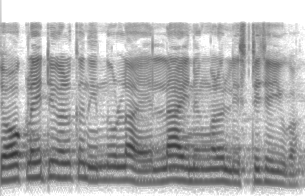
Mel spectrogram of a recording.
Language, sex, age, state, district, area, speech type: Malayalam, male, 18-30, Kerala, Kasaragod, rural, read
